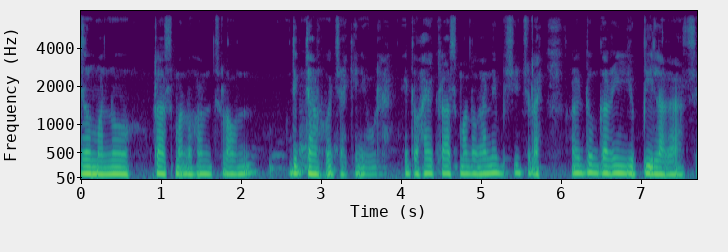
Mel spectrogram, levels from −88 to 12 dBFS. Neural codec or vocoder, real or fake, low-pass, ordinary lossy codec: vocoder, 44.1 kHz, 128 mel bands every 256 samples, BigVGAN v2; fake; 7.2 kHz; none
